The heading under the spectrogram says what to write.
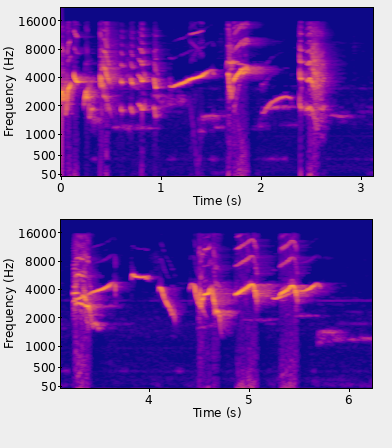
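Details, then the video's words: Lure song of an Oriental magpie-robin meant to goad a rival into calling back: clear rising whistles, short harsh rasps and quick chirps in a lively sequence with a few silent breaks. "MEMANCING KACER LAWAN AGAR LEKAS BUNYI NYAUT & GACOR, SUARA PIKAT BURUNG KACER GACOR NGEPLONG"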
